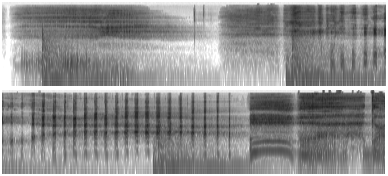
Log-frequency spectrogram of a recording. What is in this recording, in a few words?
movie drama Kannada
